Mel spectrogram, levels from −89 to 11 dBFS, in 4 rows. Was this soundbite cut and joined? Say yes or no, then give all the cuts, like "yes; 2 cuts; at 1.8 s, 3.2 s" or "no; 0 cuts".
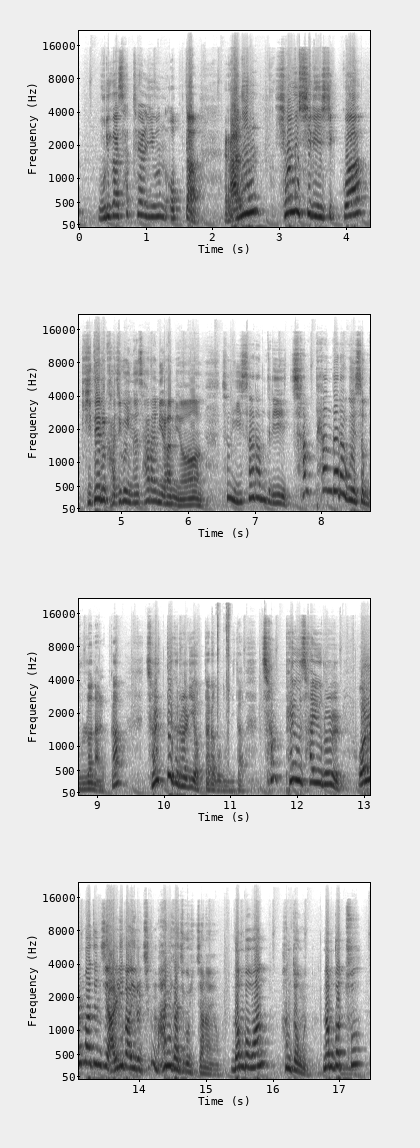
yes; 1 cut; at 15.2 s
